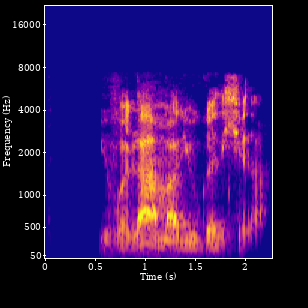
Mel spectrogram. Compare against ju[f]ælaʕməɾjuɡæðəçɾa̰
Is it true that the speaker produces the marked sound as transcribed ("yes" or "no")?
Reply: no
